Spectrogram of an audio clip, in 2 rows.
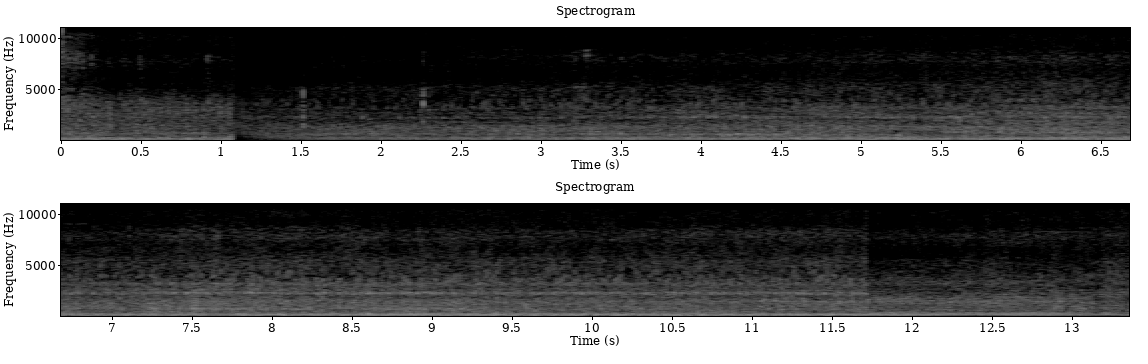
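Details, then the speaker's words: Yamaha 115 outboard after blown head gasket replacement (had bogged down on throttle-up); steady even low drone under way with no knocks, misses or rattles, sounds much better and runs smoothly. "Sounds much better."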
